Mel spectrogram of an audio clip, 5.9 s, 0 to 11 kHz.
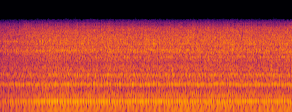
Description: My 1990 Mazda Miata makes a weird noise when the car is at idle. The sound goes away once the clutch pedal is pushed in.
